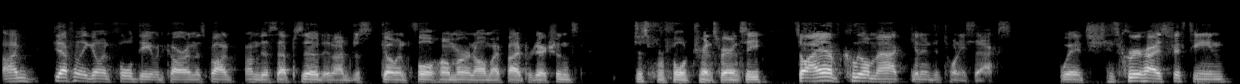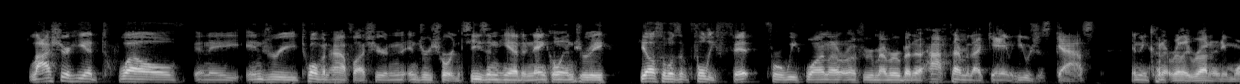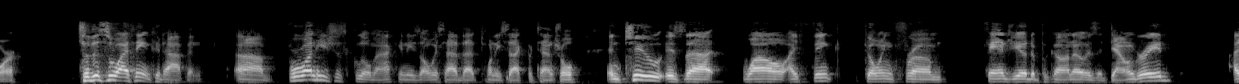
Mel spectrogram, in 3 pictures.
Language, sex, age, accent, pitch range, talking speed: English, male, 20-39, American, 110-135 Hz, 215 wpm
